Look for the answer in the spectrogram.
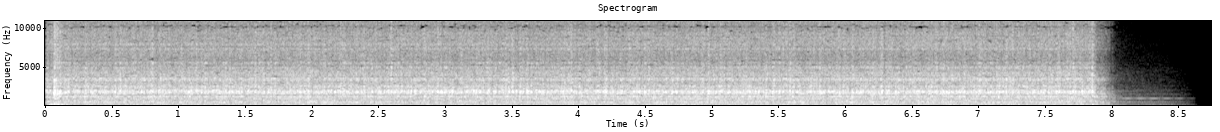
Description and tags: grinding the coffee beans for 1 serving of espresso coffee
espresso, field-recording, machine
